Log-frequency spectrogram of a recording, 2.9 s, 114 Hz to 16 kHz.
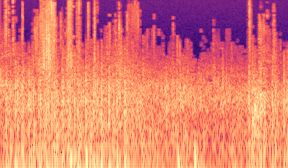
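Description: Dense, continuous gunfire from Battlefield 3, rapid overlapping shots and blasts packed tightly together for the whole stretch, loud and busy with no pauses and no voices.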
